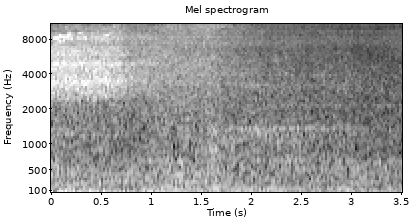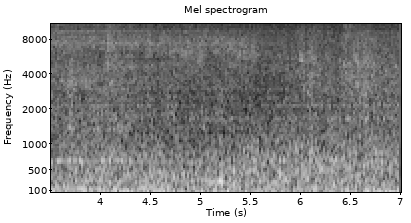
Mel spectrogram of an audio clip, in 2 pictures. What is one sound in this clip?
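A deep, swelling game victory fanfare plays.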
